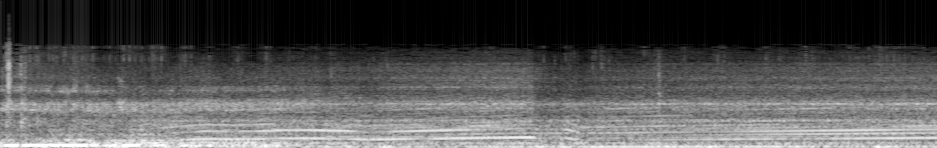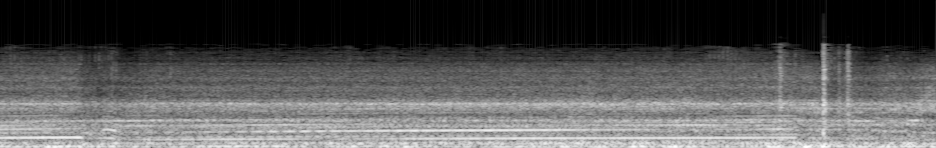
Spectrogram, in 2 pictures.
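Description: Turbocharged Skoda Octavia engine with a Supersprint exhaust and K&N intake, heard from inside the cabin, pulling hard on a track straight. The engine note climbs steadily through the revs, drops with an upshift about five seconds in and again about ten seconds in, and climbs again each time. Near the end the note fades as the driver lifts off the throttle.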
